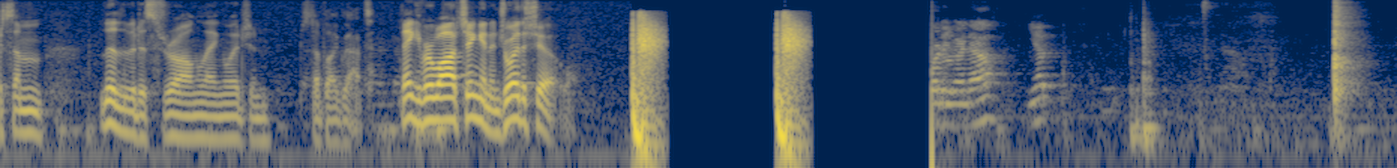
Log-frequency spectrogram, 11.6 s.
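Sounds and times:
speech: 0:00.0 - 0:04.8
single hand clap: 0:11.1 - 0:11.4.

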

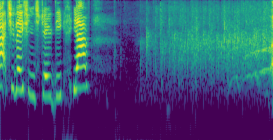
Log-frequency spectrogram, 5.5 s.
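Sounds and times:
speech: 0:00.2 - 0:02.1
group clapping: 0:02.7 - 0:05.4
high whoops: 0:04.4 - 0:05.4.

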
